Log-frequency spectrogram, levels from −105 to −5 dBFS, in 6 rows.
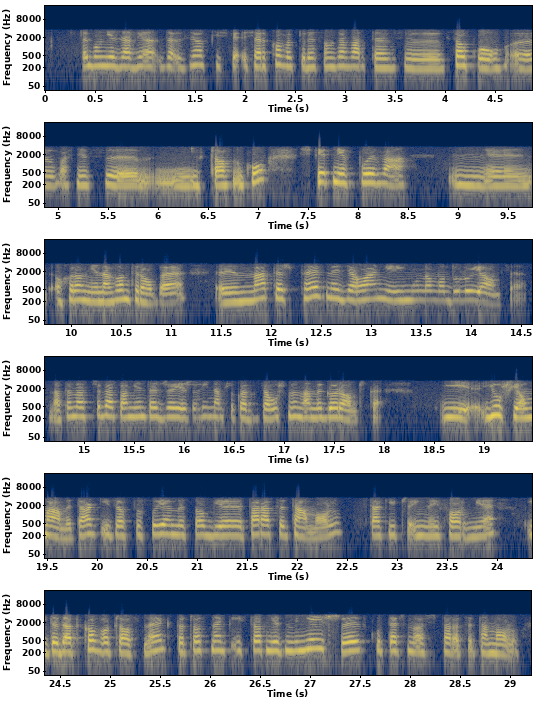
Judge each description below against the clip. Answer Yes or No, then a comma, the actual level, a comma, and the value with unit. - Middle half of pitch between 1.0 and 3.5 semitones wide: Yes, narrow, 2.6 semitones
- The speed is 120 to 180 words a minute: No, slow, 110 wpm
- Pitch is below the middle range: No, high, 225 Hz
